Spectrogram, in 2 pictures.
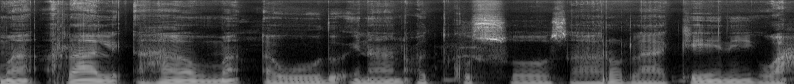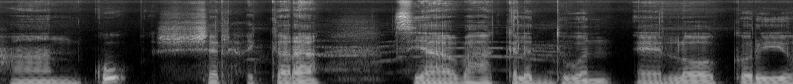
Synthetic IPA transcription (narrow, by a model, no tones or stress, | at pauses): mɐraːlɪʔɐɦaːmɐʔɐwɔːðɔʔɪnaːnʕɔd̪kʰʊsɔːsaːɾɔlaːkʰiniwɑħɑːnkʰʊ | ʃɐrħɪkʰɐɾaːsɪjaːβɐɦɐkʰɐlɐd̪ʊwɐnɛːlɔːkʰɔɾɪjɔ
